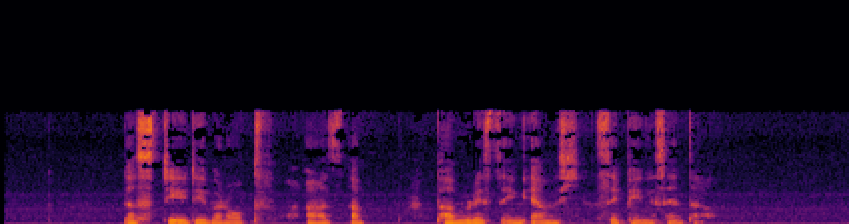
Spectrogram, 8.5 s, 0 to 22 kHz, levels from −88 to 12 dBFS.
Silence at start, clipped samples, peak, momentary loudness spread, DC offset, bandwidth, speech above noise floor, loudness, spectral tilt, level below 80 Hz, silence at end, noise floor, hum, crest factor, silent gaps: 1.25 s; under 0.1%; -2 dBFS; 14 LU; under 0.1%; 11.5 kHz; 32 dB; -22 LUFS; -4 dB/octave; -54 dBFS; 1.4 s; -55 dBFS; none; 22 dB; none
